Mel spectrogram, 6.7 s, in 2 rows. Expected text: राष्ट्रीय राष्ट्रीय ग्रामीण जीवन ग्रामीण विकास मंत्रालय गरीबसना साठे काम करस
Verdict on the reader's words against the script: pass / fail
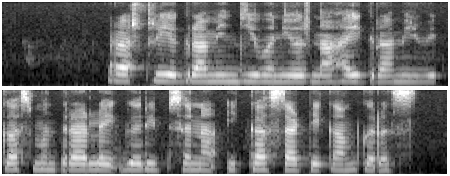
fail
